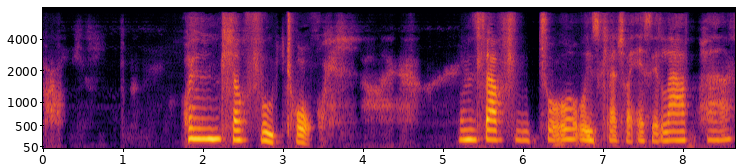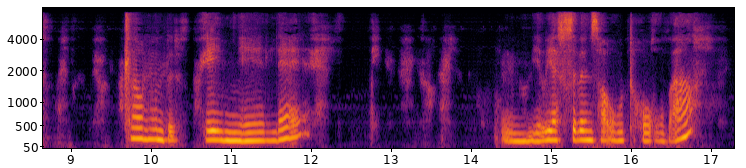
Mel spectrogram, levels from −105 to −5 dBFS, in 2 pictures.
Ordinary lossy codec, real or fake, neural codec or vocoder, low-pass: MP3, 48 kbps; fake; codec, 16 kHz in and 24 kHz out, 0.6 kbps, FocalCodec, streaming, 2048 codes; 7.2 kHz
